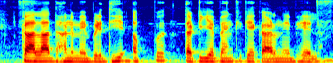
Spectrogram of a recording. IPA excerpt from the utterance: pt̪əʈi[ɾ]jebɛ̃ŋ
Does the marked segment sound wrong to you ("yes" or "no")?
yes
